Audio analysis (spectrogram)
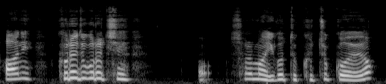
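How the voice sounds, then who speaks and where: Brief: man voicing a prickly young woman, raised pitch, dry close sound. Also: animated, unhurried, a little mellow, no echo. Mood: indignant. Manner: indignant, exasperated questions. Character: flustered young woman, quick to snap. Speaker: story reader.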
